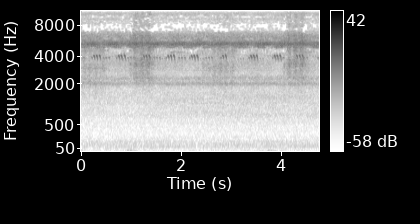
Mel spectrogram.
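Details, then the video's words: Night forest swamp ambience with crickets: a constant shrill high trill plus small clusters of rapid pulsed chirps, set against low-frequency background hum. "cricket chirping relaxing sound in night forest"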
